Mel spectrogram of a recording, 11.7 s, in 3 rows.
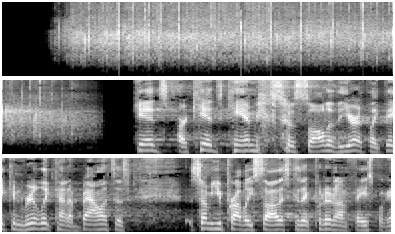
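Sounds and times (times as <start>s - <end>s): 
crowd applauding: 0.4s - 5.0s
speech: 5.2s - 11.6s.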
